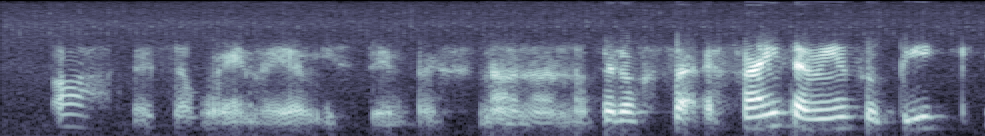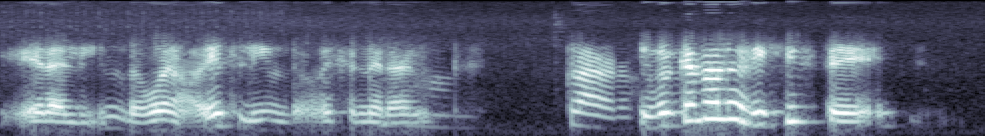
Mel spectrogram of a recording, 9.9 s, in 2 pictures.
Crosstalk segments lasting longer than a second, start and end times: none

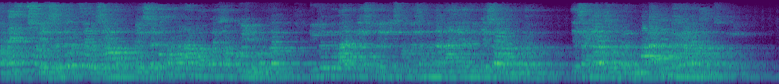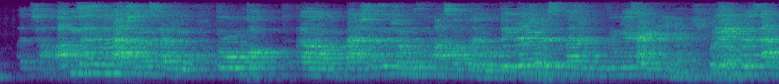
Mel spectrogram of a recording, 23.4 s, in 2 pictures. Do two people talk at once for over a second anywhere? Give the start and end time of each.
0.6-1.8

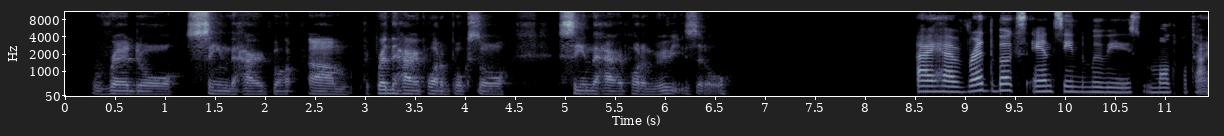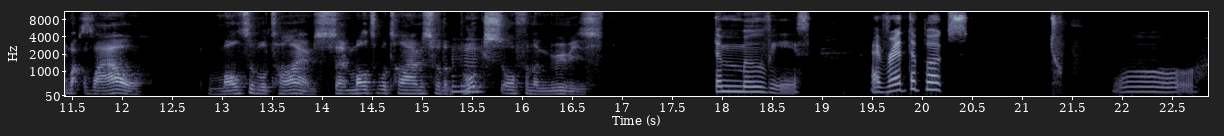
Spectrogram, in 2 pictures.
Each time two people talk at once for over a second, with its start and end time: none

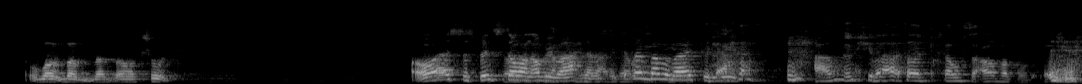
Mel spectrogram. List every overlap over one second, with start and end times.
5.0-7.3

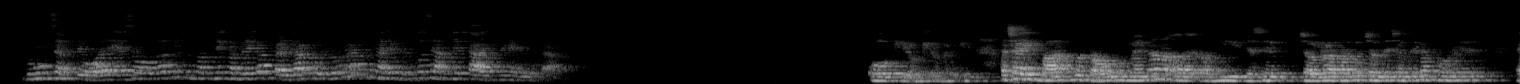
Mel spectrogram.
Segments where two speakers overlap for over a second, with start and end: none

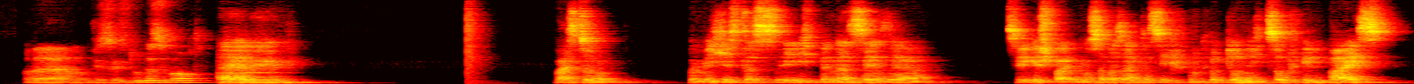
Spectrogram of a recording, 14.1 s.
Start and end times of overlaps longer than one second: none

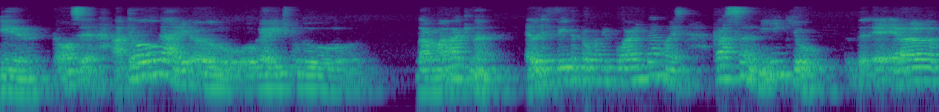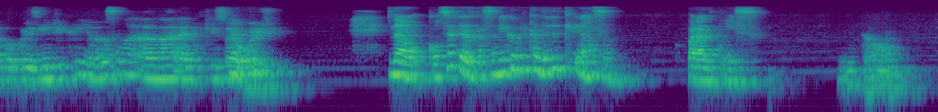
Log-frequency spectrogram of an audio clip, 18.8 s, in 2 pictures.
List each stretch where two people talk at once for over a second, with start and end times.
none

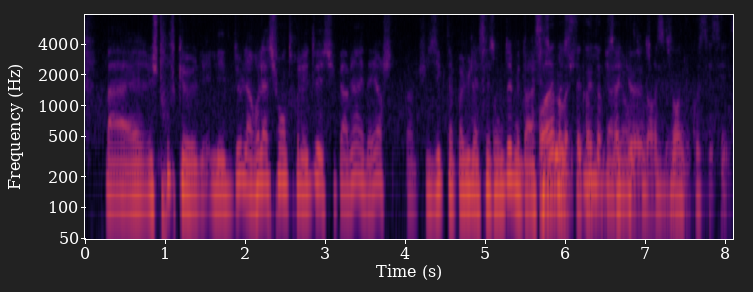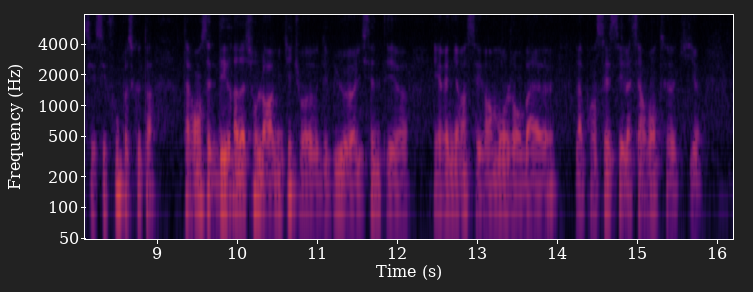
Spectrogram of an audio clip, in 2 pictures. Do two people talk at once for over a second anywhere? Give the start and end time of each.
5.7-7.4

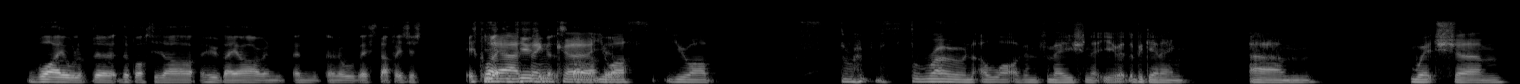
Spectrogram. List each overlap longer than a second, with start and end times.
4.8-6.2

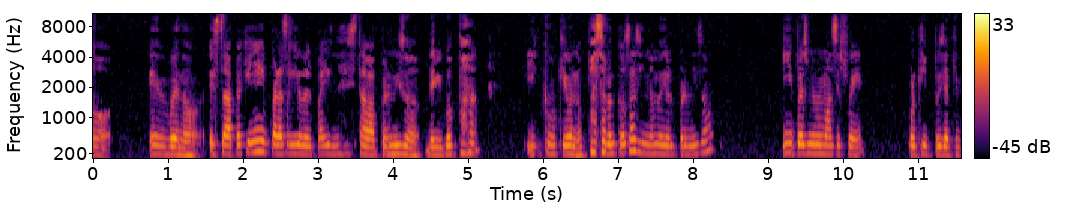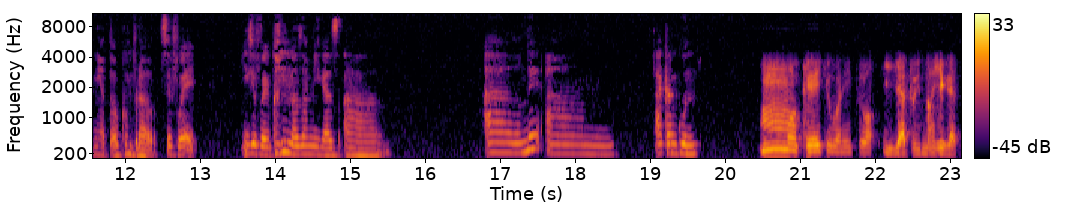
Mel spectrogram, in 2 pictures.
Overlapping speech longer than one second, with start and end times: none

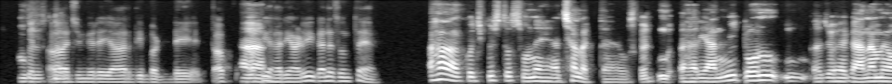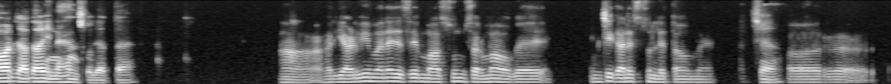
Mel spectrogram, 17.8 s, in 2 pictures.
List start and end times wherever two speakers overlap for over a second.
none

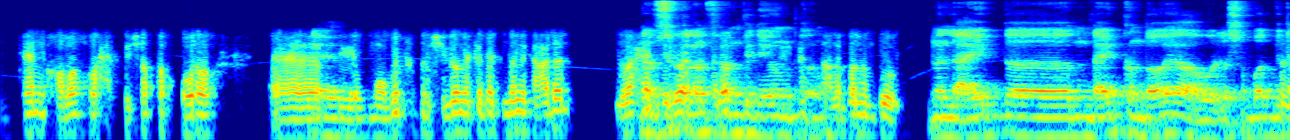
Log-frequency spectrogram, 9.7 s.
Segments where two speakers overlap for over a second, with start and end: 4.8-6.2

